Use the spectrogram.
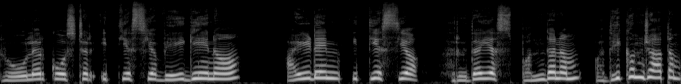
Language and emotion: Sanskrit, fearful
